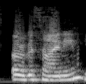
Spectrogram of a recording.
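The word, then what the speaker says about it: ergothioneine: Am I pronouncing that right? Ergothionine? – Ergothionine, yes.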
